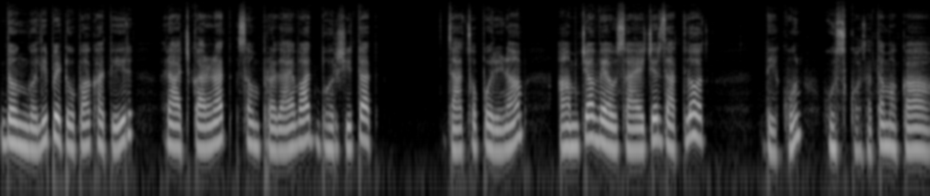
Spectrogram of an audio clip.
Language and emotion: Goan Konkani, fearful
